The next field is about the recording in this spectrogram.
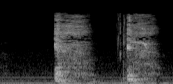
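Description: A man coughs twice in quick succession, two harsh, breathy bursts close to the microphone with a short pause between them, and no talking.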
